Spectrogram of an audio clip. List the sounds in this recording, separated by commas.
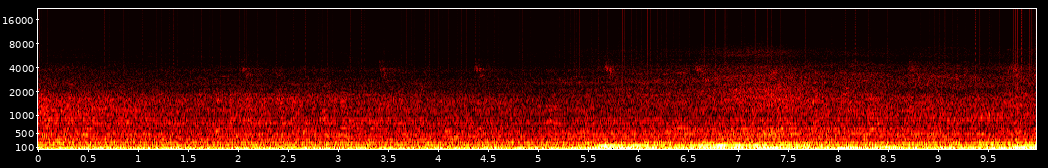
medium-sounding engine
